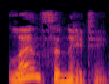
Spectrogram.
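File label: "lancinating", British English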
